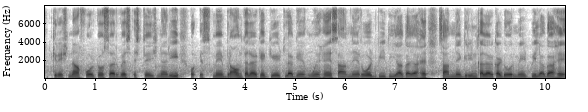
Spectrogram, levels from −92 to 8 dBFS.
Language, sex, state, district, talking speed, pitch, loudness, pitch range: Kumaoni, male, Uttarakhand, Uttarkashi, 155 wpm, 125 Hz, -19 LUFS, 120-130 Hz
